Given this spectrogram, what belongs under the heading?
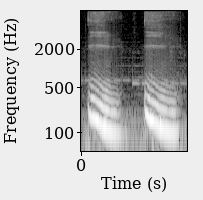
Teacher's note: long E, which means we are going to have that little slide, E, E, and then we are going to finish with N.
